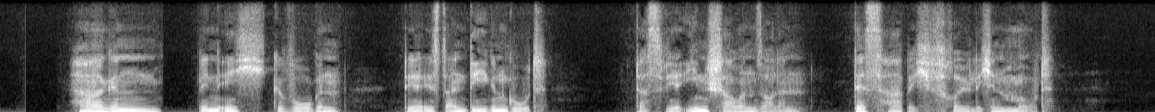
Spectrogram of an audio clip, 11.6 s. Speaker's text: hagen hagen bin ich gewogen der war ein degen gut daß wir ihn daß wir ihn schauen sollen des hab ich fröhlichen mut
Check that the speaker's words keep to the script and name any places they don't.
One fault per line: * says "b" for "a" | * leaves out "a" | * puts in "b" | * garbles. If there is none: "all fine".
* leaves out "hagen"
* says "ist" for "war"
* leaves out "daß wir ihn"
